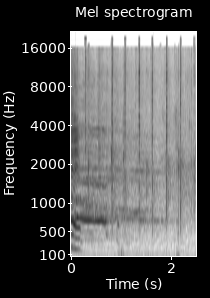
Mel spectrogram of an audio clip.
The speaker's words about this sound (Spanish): Oye, yo quiero pedir también un aplauso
